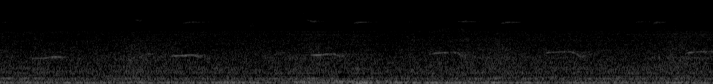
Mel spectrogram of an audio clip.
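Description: A bird repeating a short call about six times, roughly once a second, each note bending slightly in pitch. A steady low background rumble runs underneath, with scattered faint high chirps.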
